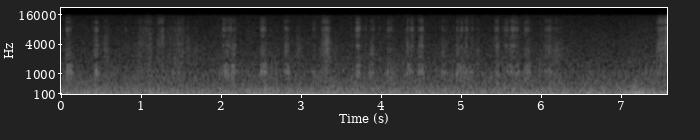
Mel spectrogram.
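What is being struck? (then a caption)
Graphite pencil on a paper notebook page. A yellow wooden graphite pencil, held in the right hand, writes on an open lined paper notebook lying flat on a desk. Its tip scratches across the page in quiet, steady strokes with short bright bursts of scratching, over a low constant hum.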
